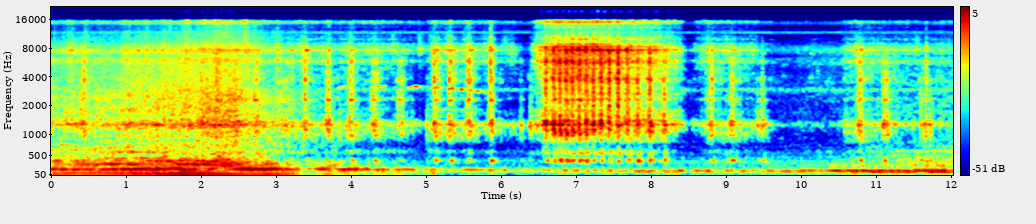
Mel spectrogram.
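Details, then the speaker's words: Honda Vario 125 that creeps forward without throttle: turning the CVT pulley by hand gives a dry, uneven scraping rattle, about three or four clicks a second, from a worn clutch housing rubbing inside. "Terdengar suara berderak, seperti ada sesuatu yang bergesekan dengan sesuatu yang lain. Hm. Seharusnya tidak berbunyi seperti ini."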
